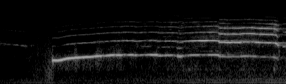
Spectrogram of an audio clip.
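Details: On Phuket, Thailand, a female gibbon gives her great call, a long, pure, high whistled note that rises slowly and holds steady. The pair's alternating duet tells other gibbons they are a territory-holding couple.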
